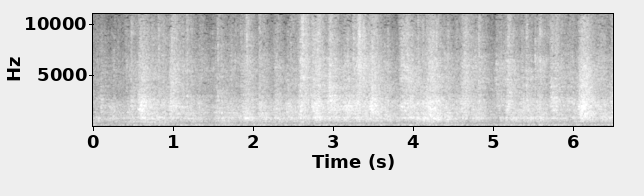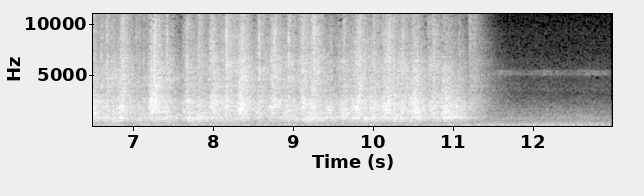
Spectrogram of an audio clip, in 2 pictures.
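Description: Metal wire dog crate rattling and clattering in a dense, continuous run as a Basenji paws and pushes at it, trying to get out; it stops abruptly near the end.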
